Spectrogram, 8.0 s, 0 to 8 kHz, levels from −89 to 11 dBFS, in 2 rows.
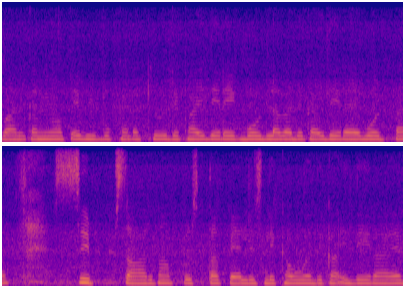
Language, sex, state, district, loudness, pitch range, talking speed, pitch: Hindi, female, Bihar, Vaishali, -35 LUFS, 195-205 Hz, 210 wpm, 200 Hz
